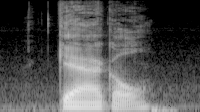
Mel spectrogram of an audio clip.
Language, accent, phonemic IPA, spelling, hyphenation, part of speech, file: English, US, /ˈɡæɡl̩/, gaggle, gag‧gle, noun / verb, En-us-gaggle.ogg
- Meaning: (noun) 1. A group of geese when they are on the ground or on the water; other groups of birds 2. Any group or gathering of related things, particularly one perceived as noisy, boisterous or chaotic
